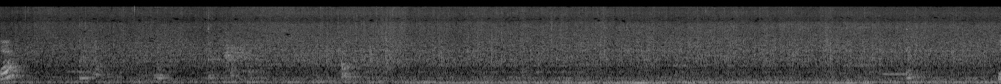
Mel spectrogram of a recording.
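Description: Bottle gourd greens and stems sizzling steadily as they stir-fry in a non-stick frying pan, turned with a steel spatula.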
